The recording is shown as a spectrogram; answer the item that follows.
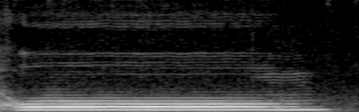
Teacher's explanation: दूसरा उदाहरण देखो आप ओम यहां ओ के पीछे देखो हम ओम का उच्चारण करते हैं। ओम तो ओ को लंबा करते हैं। लंबा खींचते हैं। स्वर ध्वनि को लंबा खींचते हैं। तो ओ जो स्वर हुआ वो प्लुत स्वर हो गया। · ओकार का उच्चारण सर्वत्र प्लुत ही किया जाता है। ओम में जो ओ का उच्चारण किया जाता है वो हर हमेशा प्लुत में ही किया जाता है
